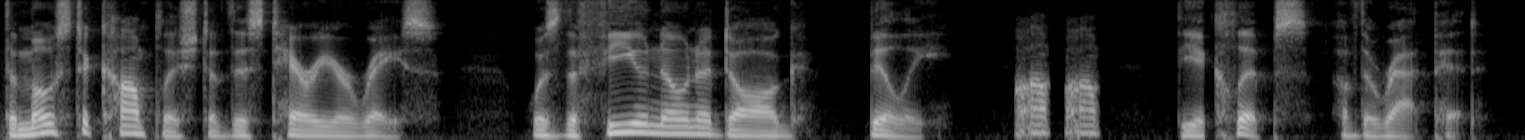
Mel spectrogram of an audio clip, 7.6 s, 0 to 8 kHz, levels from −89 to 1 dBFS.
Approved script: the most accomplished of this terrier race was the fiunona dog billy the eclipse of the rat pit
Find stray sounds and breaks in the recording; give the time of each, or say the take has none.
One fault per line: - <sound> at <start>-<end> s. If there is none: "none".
- laugh at 5.1-5.5 s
